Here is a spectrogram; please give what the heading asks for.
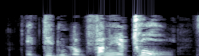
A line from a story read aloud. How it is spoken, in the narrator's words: said Hermione hotly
